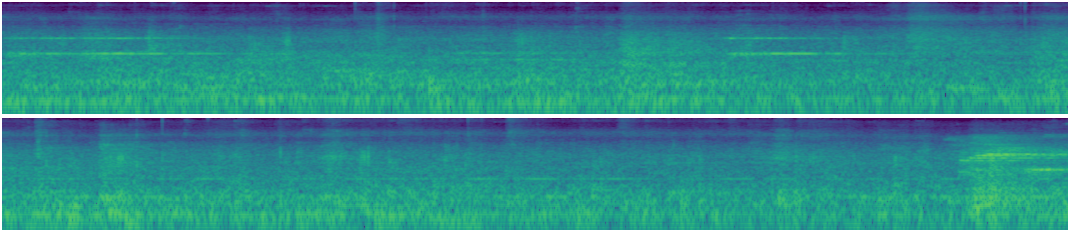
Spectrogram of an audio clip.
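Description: Steady rumbling din of a metro station concourse, with three short electronic beeps in the first four seconds from the fare-gate card readers.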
